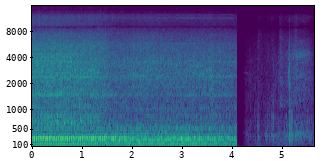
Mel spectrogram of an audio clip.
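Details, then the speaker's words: 3.4 L Toyota Tacoma V6 with belt-driven York air compressor, running after the mounting problems were sorted: steady, even engine with a smooth pulse, no clicking, clacking or belt shredding; normal running. "As you saw in the last clip, uh, she's running pretty good. Um, no clicking, clacking. I didn't shred the belt. Everything sounds good."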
